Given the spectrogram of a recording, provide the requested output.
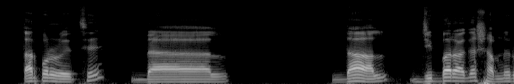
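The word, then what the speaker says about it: ر: জিহ্বার agar পিঠ তার বরাবর উপরে তালুর সঙ্গে লাগাইয়া র উচ্চারণ হবে।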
